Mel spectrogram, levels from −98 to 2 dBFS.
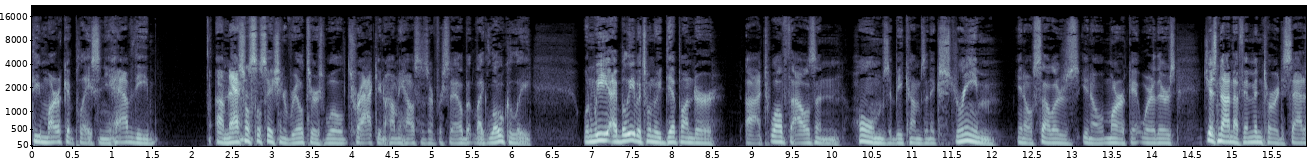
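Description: A speech recording with no technical faults to point to. Nothing in it calls for a timestamp or a cause.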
